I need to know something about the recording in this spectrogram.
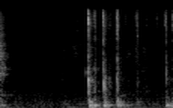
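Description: Typing on a computer keyboard: after a second of quiet, a quick run of keystroke clicks as a word is typed into a document.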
